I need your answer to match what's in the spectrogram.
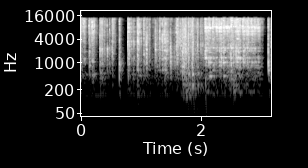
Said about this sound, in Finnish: Mutta sinulla on tuollainen tyyli, sinä aika nopeasti naputtelet nuo rahat menemään.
